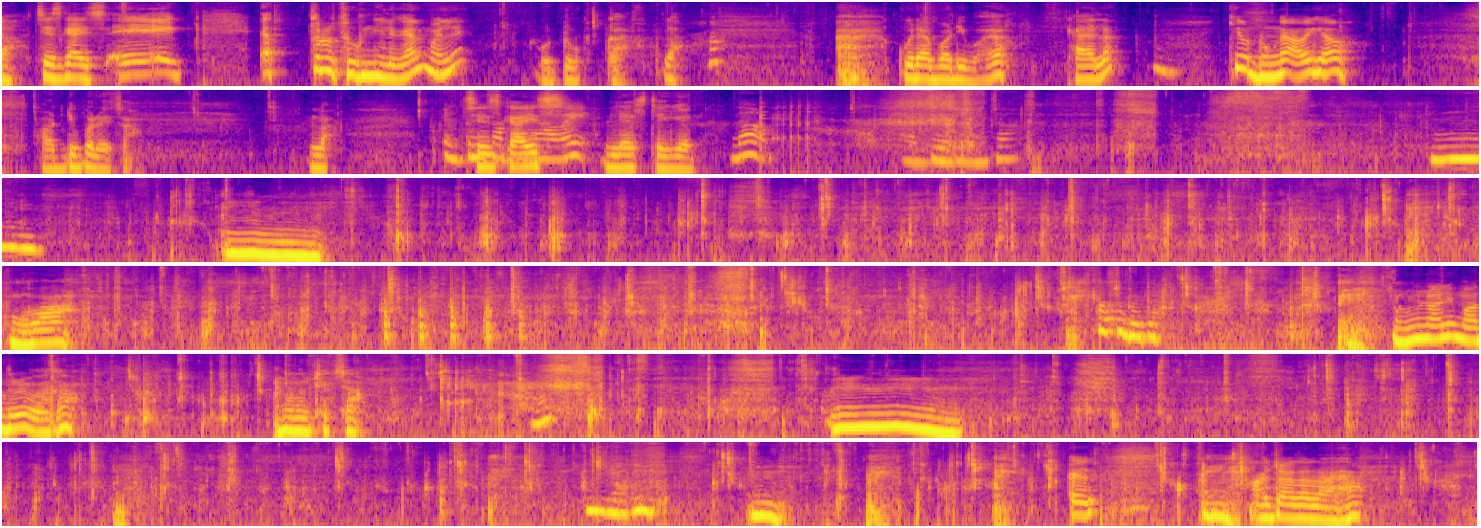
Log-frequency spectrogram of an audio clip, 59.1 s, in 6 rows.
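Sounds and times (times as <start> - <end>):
wet chewing and mouth smacks: 9.0 - 10.2, 11.0 - 12.8, 14.9 - 19.4, 20.0 - 21.2, 21.8 - 44.9, 45.8 - 59.0.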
